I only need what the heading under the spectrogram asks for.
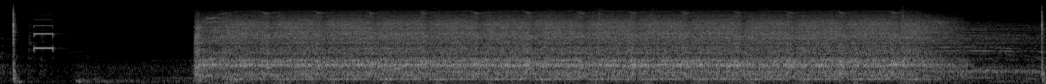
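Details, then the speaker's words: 2005 Mercedes SLK350, compression test cranking: even unfired cranking about three turns a second, no hesitation between strokes; compression low across all six cylinders. "here's how all of the cylinders did okay but it just seems so low"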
